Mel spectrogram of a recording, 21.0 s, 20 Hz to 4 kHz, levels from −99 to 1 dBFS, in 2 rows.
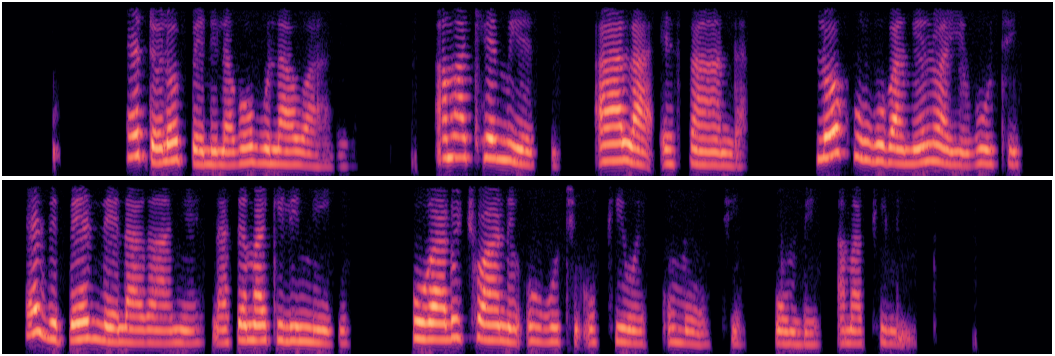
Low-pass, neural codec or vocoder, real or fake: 3.6 kHz; none; real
